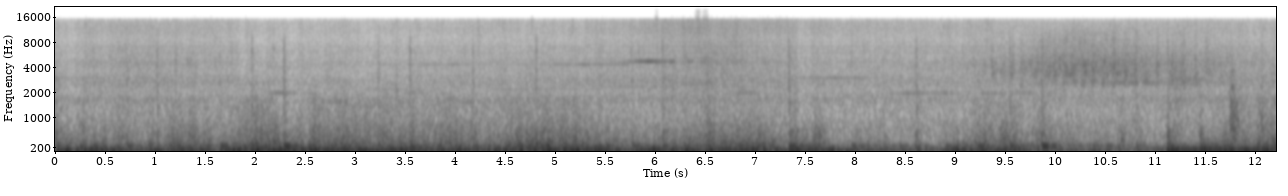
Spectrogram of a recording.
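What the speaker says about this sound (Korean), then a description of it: "바람이 안 잘 것 같아요" Strong, gusty wind buffets a night fishing spot by a weedy pond, a continuous low rumble of wind noise across the microphone, loud and unbroken for the whole stretch, with no voices.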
